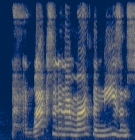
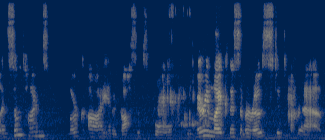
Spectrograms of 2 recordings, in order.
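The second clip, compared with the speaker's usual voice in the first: whispering; 13 dB quieter than usual. Acted. Puck hides in a bowl.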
